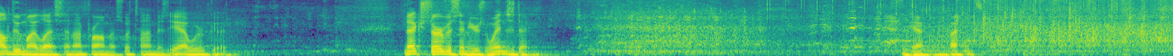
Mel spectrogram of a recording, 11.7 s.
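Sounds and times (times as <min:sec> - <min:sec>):
speech: 0:00.0 - 0:02.5, 0:04.0 - 0:05.5, 0:09.0 - 0:10.0
laughter: 0:02.4 - 0:03.8, 0:05.7 - 0:10.4
audience clapping: 0:07.0 - 0:11.7.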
